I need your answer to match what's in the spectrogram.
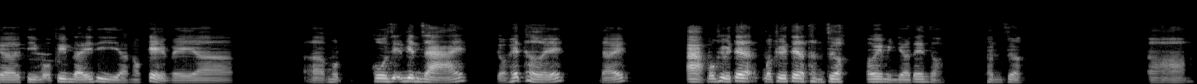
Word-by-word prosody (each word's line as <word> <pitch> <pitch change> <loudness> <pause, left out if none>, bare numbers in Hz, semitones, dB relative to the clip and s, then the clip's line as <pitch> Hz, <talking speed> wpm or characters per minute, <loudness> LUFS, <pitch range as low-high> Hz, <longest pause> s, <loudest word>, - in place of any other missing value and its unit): ờ, 110 0 -1
thì 115 - -5
bộ 110 - -5
phim 130 -2 +1
đấy 110 +1 +2
thì 125 -7 -1
nó 105 - -11
kể 100 - +4
về, 100 0 -4
ờ, 95 0 -6 0.7
ờ, 100 -1 -9
một 115 -1 -11 0.3
cô 145 -1 +2
diễn 150 +1 0
viên 150 -1 +5
già 130 - +6
ấy, 130 +10 -1 0.3
kiểu, - - -9
hết 165 +4 +3
thời 115 -1 0
ấy, 160 - -1 0.3
đấy. - - -2 0.6
À, 130 +1 +6
bộ 135 - -1
phim - - +3
ấy 135 - +2
tên 155 - +9
là - - 0
bộ 125 - -2
phim 145 0 +2
ấy - - +2
tên 145 - +9
là - - +3
"Thần 140 -6 -7
dược." 130 +1 0
Ôi, 125 0 +1
mình 115 -3 -8
nhớ 110 -1 -3
tên 125 0 -1
rồi! 100 -5 -13 0.4
"Thần 110 -1 -12
dược." 105 -2 -8 1.2
Ờ. 100 -1 -10
115 Hz, 215 wpm, -22 LUFS, 105-135 Hz, 1.2 s, tên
